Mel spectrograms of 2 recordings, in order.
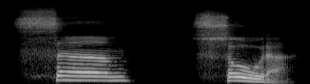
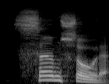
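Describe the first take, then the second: First: "some" stretched high, pause, falling "soda"; word-by-word model. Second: Said in the usual way. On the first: Shown as a demonstration. Teacher repeats phrase for students, slowly word by word. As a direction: separate "some" from "soda" for learners to copy. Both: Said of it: "eu vou dizer".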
